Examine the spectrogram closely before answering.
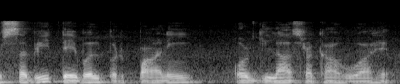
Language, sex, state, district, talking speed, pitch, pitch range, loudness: Hindi, male, Arunachal Pradesh, Lower Dibang Valley, 135 wpm, 85 Hz, 80-95 Hz, -17 LUFS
